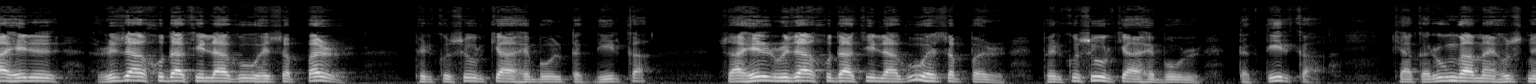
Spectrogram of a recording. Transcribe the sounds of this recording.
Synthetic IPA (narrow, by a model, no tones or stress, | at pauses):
aːɦɪl | ɾɪzaːxʊd̪akilaːɡuɦɛsɐb̚pɐɾ | pʰɪɾkʊsuːɾkjaːɦɛboːlt̪ɐk̚d̪iːɾkaː | saːɦɪlɾɪzaxʊd̪akilaːɡuɦɛsɐb̚pɐɾ | pʰɪɾkʊsuːɾkjaːɦɛboːl | t̪ɐkd̪iːɾka | kjaːkɐɾũːŋɡamɛ̃ːɦʊsn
